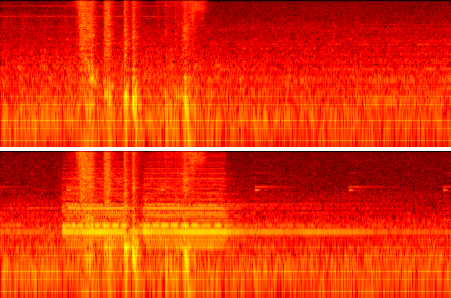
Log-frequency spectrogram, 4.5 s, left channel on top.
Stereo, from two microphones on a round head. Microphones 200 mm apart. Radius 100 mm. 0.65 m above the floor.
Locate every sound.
0.5 s tape being pulled: 10° right (ahead or behind), 0.7 m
